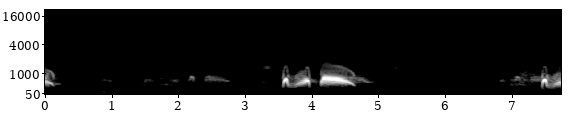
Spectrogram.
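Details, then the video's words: Spotted dove cooing to provoke a fight and lure wild doves to a decoy: short arched coo notes followed by a longer purring, falling coo, with long quiet gaps between phrases. "tiếng cu gáy thúc Đấu và gáy gọi bổi rừng nghe rất nhanh về cội"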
